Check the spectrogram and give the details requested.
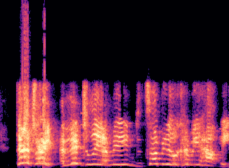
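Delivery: shrill, very high-pitched screaming. Retelling being stuck in an elevator, calling for help: retelling a scream into phone. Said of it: "I'm screaming into it".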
